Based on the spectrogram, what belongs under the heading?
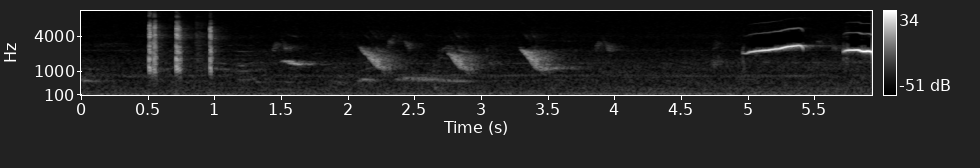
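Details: Female white-rumped shama, bare from moulting, in intense song: three quick snapping clicks, a run of soft buzzy down-slurred notes, then two strong pure rising whistles.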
